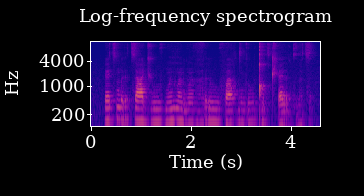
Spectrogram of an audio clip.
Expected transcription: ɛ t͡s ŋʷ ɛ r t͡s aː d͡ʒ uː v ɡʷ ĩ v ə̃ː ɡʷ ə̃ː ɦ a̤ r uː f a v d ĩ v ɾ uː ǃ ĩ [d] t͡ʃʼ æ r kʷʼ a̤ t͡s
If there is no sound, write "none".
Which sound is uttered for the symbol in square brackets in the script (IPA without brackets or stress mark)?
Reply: t͡s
